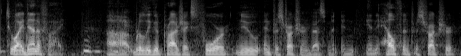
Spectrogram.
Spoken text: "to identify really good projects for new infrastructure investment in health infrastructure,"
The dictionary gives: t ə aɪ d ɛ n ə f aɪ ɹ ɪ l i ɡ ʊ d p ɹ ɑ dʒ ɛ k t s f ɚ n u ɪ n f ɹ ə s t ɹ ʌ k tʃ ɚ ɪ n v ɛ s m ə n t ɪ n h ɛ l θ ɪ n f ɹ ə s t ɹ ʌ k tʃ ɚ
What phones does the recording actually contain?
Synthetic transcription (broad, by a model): t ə aɪ d ɛ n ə f aɪ ɹ ɪ l i ɡ ʊ d p ɹ ɑ dʒ ɛ k t s f ɚ n u ɪ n f ɹ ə s t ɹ ʌ k tʃ ɚ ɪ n v ɛ s m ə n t ɪ n h ɛ l θ ɪ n f ɹ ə s t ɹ ʌ k tʃ ɚ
